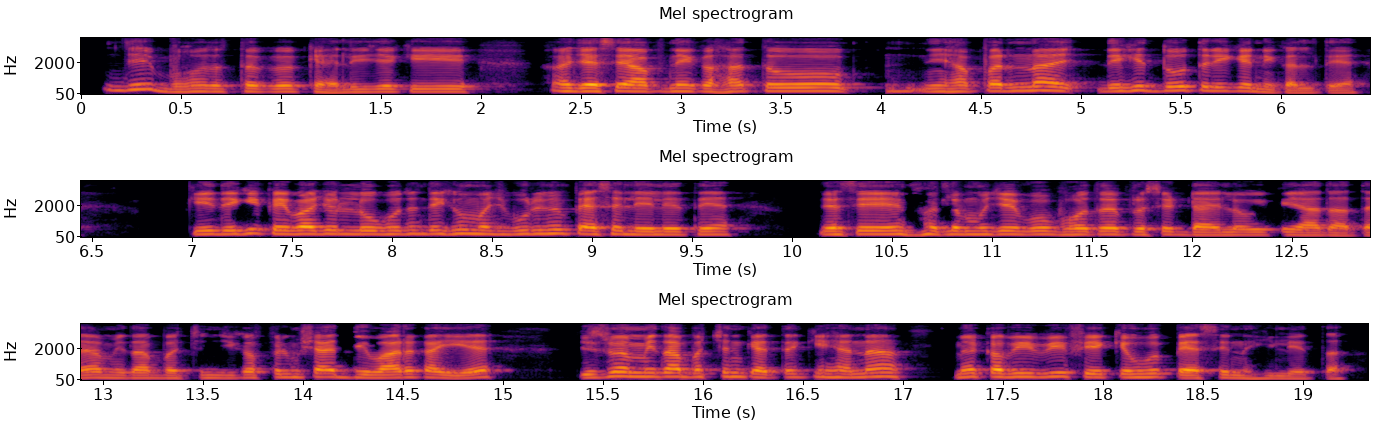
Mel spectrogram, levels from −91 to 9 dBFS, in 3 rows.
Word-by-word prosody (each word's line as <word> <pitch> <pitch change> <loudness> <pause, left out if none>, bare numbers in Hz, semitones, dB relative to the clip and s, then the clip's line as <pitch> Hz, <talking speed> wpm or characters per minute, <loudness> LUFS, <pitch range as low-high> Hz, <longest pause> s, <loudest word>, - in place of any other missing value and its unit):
जी, 255 +5 -3
बहुत 160 0 -5
हद 155 - -2
तक 155 -1 -1
कह - - -1
लीजिए 140 +4 -3
कि 145 -1 -2 0.4
अ, 180 - +2
जैसे 175 +1 +6
आपने 165 0 +3
कहा 160 0 -1
तो 180 - +2 0.8
यहाँ 160 0 -2
पर 180 -1 +4
ना 200 +4 +1 0.3
देखिए 180 +6 0
2 205 +1 +2
तरीके 190 -3 +1
निकलते 110 -7 -5
हैं 110 - -8 0.6
कि 175 +1 +1
देखिए 185 +4 +1
कई 190 - +6
बार 190 0 +7
जो 195 - 0
लोग 180 -1 -2
होते 185 +1 -4
हैं 195 - -6
देखिए 195 0 -1
वो - - -1
मजबूरी 190 0 -3
में 210 0 -2
पैसे 180 0 +3
ले 165 -2 +2
लेते 160 0 +1
हैं। 160 - -4 0.5
जैसे 180 +2 +4
मतलब 175 -1 0
मुझे 170 +1 +1
वो 170 0 -1
बहुत 160 0 -1
प्रसिद्ध 155 0 -2
डायलॉग 140 +1 0
एक 140 - -9
याद 135 -3 -1
आता - - -2
है - - +2
अमिताभ 140 -2 -3
बच्चन 135 +2 -5
जी 135 - -10
का, 155 - -2
फिल्म 175 +3 -6
शायद 185 +1 +3
दीवार 155 +1 +3
का 170 - +1
ही 140 -3 0
है 160 - +2 0.5
जिसमें 160 +8 +1
अमिताभ 205 -1 +3
बच्चन 190 +2 -3
कहते 180 -2 0
कि 180 +1 -6
है 175 -1 0
ना 195 +5 +2 0.3
"मैं 190 +1 +2
कभी 195 0 +5
भी 205 +3 +1
फेंके 175 -4 +1
हुए 175 +2 -1
पैसे 265 - +3
नहीं 120 -3 -10
लेता।" 115 -1 -7
170 Hz, 225 wpm, -21 LUFS, 155-185 Hz, 0.8 s, बार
